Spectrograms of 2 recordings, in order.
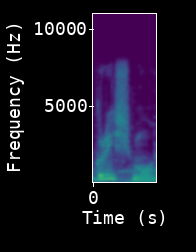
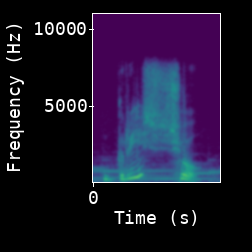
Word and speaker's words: গ্রীষ্ম: আমরা বেশিরভাগ সময় বলে থাকি গ্রীষ্ম, যেহেতু মধ্যাহ্ন স এবং ম একসঙ্গে যুক্তাক্ষর অবস্থায় আছে, কিন্তু এর সঠিক উচ্চারণ হবে গ্রীষ্ম। এই হিসাবে এরপর সন্ন্যাস, সন্ন্যাস শব্দের সঠিক উচ্চারণ হবে সন্ন্যাস।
